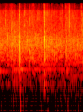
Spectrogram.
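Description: An audience applauds during a church service: a steady wash of hand claps, with a couple of sharper, louder claps standing out.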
